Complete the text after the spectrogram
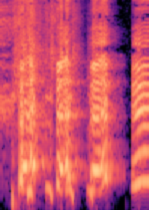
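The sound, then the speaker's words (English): A run of four harsh, throaty coughs in quick succession, each with a raspy voiced edge, loud with brief gaps between them. “Is it activated by coughing?”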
